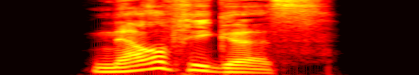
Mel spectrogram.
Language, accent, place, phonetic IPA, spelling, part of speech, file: German, Germany, Berlin, [ˈnɛʁfɪɡəs], nerviges, adjective, De-nerviges.ogg
- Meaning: strong/mixed nominative/accusative neuter singular of nervig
